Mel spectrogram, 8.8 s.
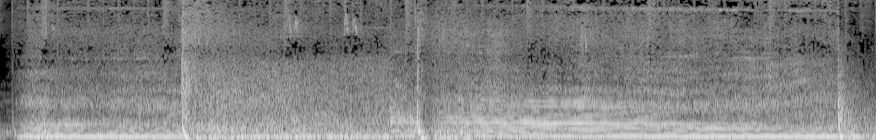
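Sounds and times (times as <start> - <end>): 
distant Israeli bomb explosions from the Gaza border: 0.2 - 8.7.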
